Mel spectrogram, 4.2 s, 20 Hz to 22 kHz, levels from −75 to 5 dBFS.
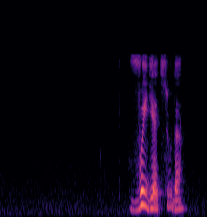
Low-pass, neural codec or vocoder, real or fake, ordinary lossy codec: none; none; real; none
